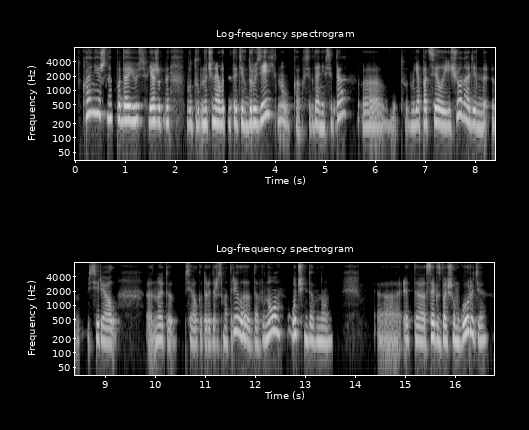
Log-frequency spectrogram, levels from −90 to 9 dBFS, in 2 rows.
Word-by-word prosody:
Конечно, 315 -4 +2
подаюсь. 235 -1 +4
Я 220 +1 +7
же 220 0 +2
б 215 0 -3 0.3
вот, 200 0 -5
начиная 200 +2 +2
вот 200 +1 +3
от 205 +2 -7
этих 205 -2 +2
друзей, 230 - +4
ну, 230 -1 -5
как - - -11
всегда- 200 -1 -3
не 170 -1 -1
всегда, 260 - -3 0.3
а 85 0 -4
вот 190 -1 -16 0.2
я 195 +1 0
подсела 200 +1 +3
еще 180 - +1
на 265 -6 0
один, 190 -5 0
э, - - -7 0.4
сериал, 180 -6 -3 0.6
э - - -7
но 190 - -2
это 165 -4 -6 0.2
сериал, 165 -3 -6
который 160 0 -5
я - - -8
даже 160 -1 -5
смотрела 225 - 0
давно, 200 - 0
очень 245 -6 -1
давно. 180 -2 -3 0.9
А, - - -9
это 180 -4 -2
"Секс 195 +3 +2
в - - -16
большом 185 -1 +1
городе". 215 - +2
200 Hz, 150 wpm, -20 LUFS, 180-235 Hz, 0.9 s, Я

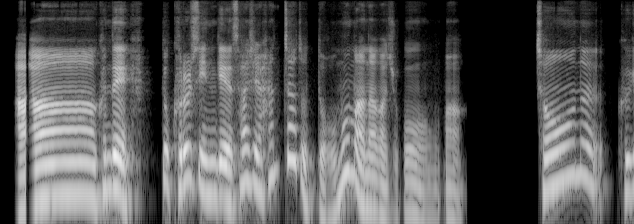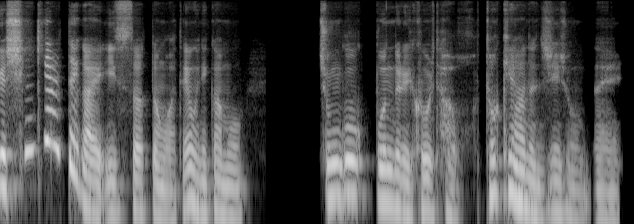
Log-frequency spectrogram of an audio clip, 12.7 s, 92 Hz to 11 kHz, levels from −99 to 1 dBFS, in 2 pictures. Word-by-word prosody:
아. 170 +5 +6
근데 190 -3 +6 0.3
또 225 - 0
그럴 215 +3 +3
수 220 - -3
있는 175 -2 +1
게 160 -3 +6
사실 215 +3 0
한자도 295 - -2
너무 275 - -2
많아 135 - +2
가지고 100 -2 -7
막. 95 -2 -10 0.7
저는 235 +5 0
그게 185 +2 +1
신기할 445 - -1
때가 245 - 0
있었던 110 +1 -6
것 95 - -8
같아요. 135 +12 -6
그러니까 120 -3 -7
뭐 100 -1 -8 0.8
중국분들이 165 -6 -3
그걸 125 +3 -6
다 110 -2 -12
어떻게 175 - -8
하는지 115 - -4
좀. 95 -4 -14
네. 90 -2 -12
155 Hz, 285 characters per minute, -21 LUFS, -, 0.8 s, 아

